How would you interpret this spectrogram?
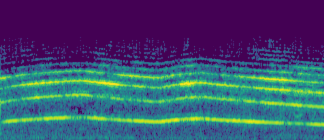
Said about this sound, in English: Way off in the distance now, I can hear the wail of the siren of our fire department inhalator squad rolling. Rolling in now. I'm not sure whether this is the inhalator or the ambulance. Difficult to tell from here.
